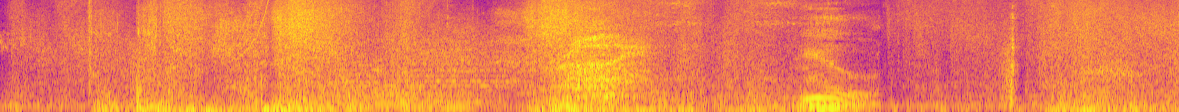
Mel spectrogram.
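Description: A man speaks close to a microphone.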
